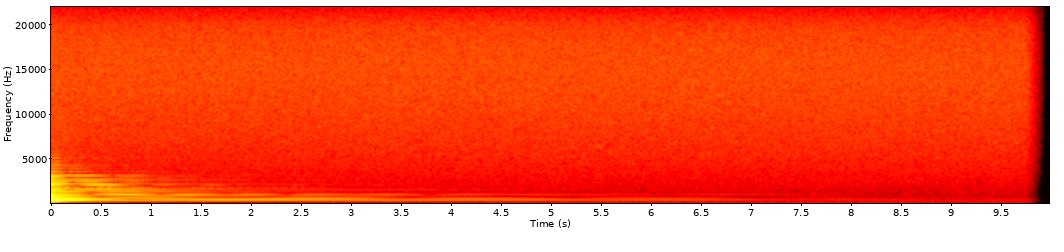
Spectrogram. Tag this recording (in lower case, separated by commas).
musical instrument, piano, keyboard (musical), music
